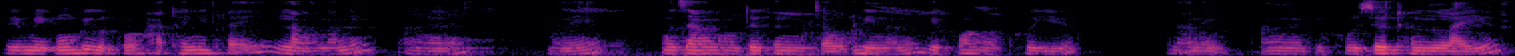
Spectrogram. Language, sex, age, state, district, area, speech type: Bodo, female, 45-60, Assam, Udalguri, urban, spontaneous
